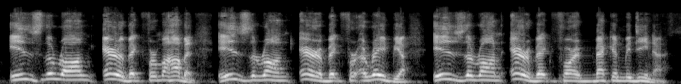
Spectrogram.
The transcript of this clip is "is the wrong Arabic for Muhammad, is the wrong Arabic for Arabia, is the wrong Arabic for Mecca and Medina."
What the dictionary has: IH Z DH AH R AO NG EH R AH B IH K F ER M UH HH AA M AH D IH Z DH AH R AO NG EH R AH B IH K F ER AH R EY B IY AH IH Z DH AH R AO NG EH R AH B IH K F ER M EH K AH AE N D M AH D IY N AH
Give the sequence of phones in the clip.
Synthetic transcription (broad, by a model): IH Z DH AH R AO NG EH R AH B IH K F ER M UH HH AA M AH D IH Z DH AH R AO NG EH R AH B IH K F ER AH R EY B IY AH IH Z DH AH R AO NG EH R AH B IH K F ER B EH K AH N M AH D IY N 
